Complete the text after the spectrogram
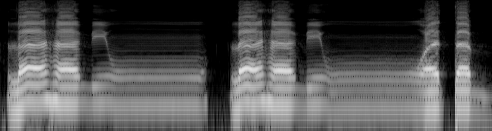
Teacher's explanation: Kemudian di sini ini idghamnya juga kita namakan dengan idgham naqis. Tidak secara utuh hilang apa namanya tanwinnya, tapi masih menyisakan ada gunnahnya.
